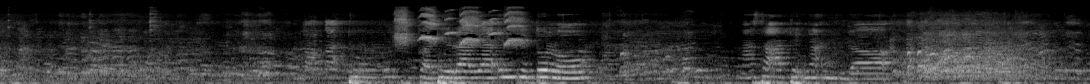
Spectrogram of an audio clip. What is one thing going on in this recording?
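A crowd of children and adults chatters in the background.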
